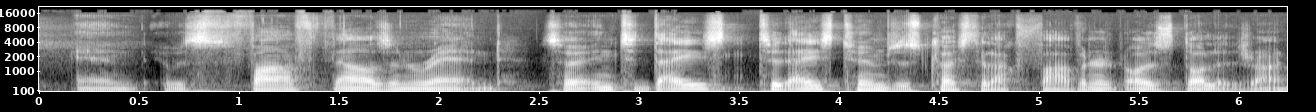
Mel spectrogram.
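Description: In a very clean recording with a silent background, a man with a South African accent and a fairly low pitch talks at a moderate pace with lively intonation and hardly any pauses. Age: 40s. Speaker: paramedic. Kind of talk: casual chat.

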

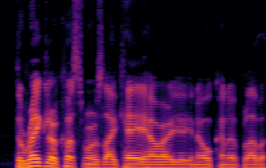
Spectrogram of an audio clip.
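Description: Speaking with an Irish accent, a man has a medium pitch. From Ireland. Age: 30s. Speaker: comedian. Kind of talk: casual chat.

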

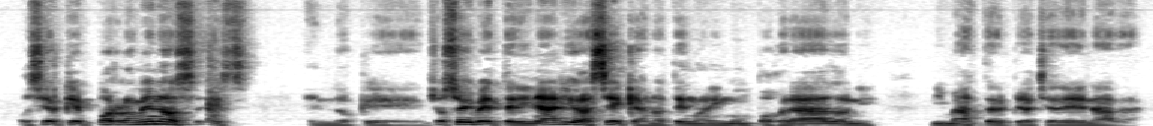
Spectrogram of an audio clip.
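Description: A man speaks at a fairly slow pace with a medium pitch. His voice is somewhat breathy, with ordinary pitch variation. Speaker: veterinarian. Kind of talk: interview.

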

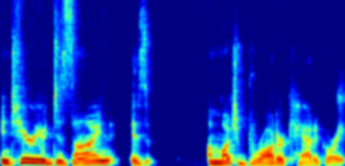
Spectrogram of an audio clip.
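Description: A woman talks at a moderate pace in a normal speaking voice. Her pitch is fairly low. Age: 60s. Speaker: interior designer. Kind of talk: casual chat.

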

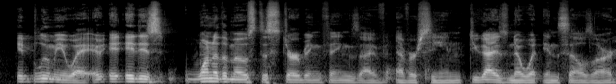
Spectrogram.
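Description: An unremarkable speaking voice from a man, fairly low in pitch, at a moderate pace with ordinary pitch variation and hardly any pauses. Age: 40s. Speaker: commercial director. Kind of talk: casual chat.

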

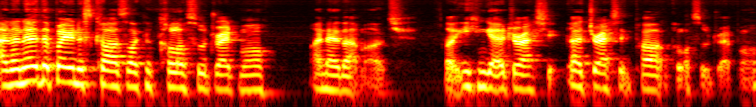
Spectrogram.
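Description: A woman's medium-pitched voice, very fast, in a British accent, with ordinary pitch variation. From England. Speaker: co-host. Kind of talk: casual chat.

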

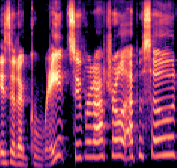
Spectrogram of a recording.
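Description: Her pitch rises and falls very widely. This woman talks in a raised, projected voice. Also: very clean recording, silent background. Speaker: horror podcast co-host. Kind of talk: casual chat.

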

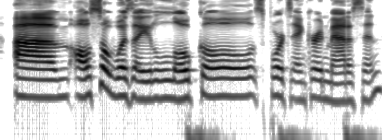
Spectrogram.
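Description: Very slow and fairly low-pitched, a woman speaks with a bright, sharp tone in a very clean recording against a silent background. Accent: Upper Midwest. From North Dakota. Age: 40s. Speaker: sports broadcaster. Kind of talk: casual chat.

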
